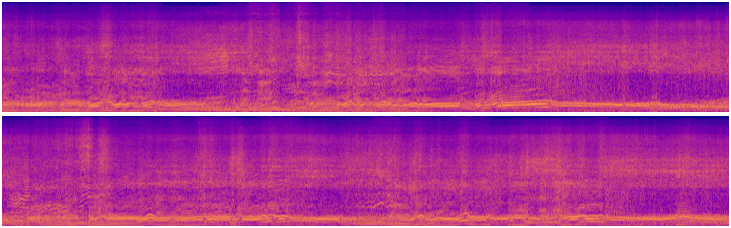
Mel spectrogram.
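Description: Motocross bike engine revving up and down as it is ridden round a dirt track, its pitch rising and falling every second or two. A few brief knocks sound in between.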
